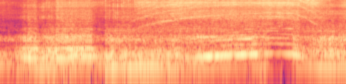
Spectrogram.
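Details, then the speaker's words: Oster auto-reversible blender after control board repair, new brushes and maintenance, running at top speed and reverse: pitch climbs smoothly to steady high whine, dips and recovers, no grinding; normal running. "Entonces, por lo tanto, ya quedó reparada la tarjeta y la licuadora."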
